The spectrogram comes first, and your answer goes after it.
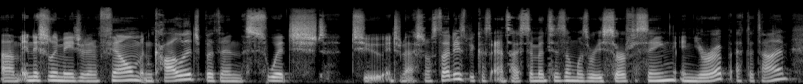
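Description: A woman with an American accent has an ordinary speaking voice at a fairly low pitch with ordinary pitch variation. She talks at a fairly quick pace with hardly any pauses. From US South, New Orleans, Louisiana. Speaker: curriculum designer, educator. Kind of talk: casual interview.

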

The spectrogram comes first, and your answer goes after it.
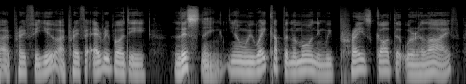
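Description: A man speaks at a medium pitch and a moderate pace with ordinary pitch variation, his voice dry and close with no echo on a very clean recording over a silent background. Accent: English. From England. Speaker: missionary and Bible teacher. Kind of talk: interview. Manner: halting.

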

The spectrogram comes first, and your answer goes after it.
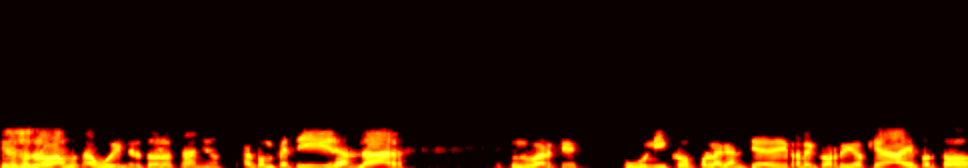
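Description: A plain, everyday voice at a fairly quick pace, with lively intonation. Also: man, fairly high pitch for a man. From Argentina, Bariloche (Patagonia). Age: 40s. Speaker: mountain bike racer and event organizer. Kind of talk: interview conversation.

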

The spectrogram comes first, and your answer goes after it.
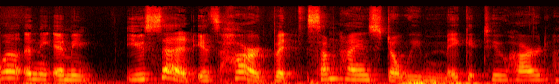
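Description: An ordinary speaking voice moves at a fairly slow pace. The intonation is lively. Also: woman, fairly high pitch for a woman. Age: 40s. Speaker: health podcast host. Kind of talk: interview.

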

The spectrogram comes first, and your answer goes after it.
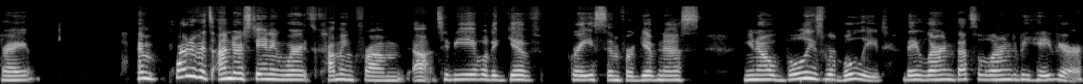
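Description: A woman with a normal speaking voice talks at a moderate pace and fairly high pitch, keeping her intonation fairly even. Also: very even loudness. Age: 40s. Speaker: self-love and confidence coach. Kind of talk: interview.

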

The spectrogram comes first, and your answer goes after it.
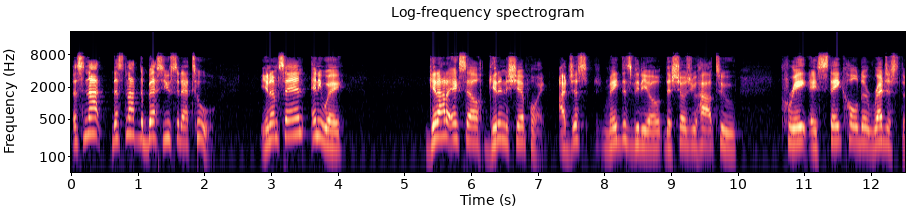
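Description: In a raised, projected voice, a man with a high pitch and a bright, sharp, animated tone speaks at a moderate pace with long, frequent pauses. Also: quiet background. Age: 40s. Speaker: podcast host and SharePoint consultant. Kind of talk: casual solo monologue.

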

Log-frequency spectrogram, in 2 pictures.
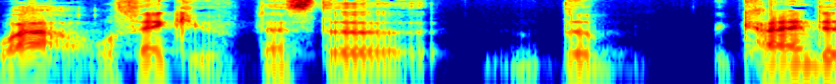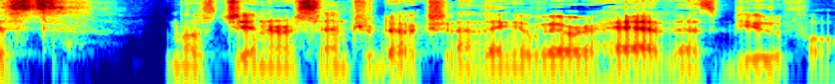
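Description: A man's monotone, flat voice at a moderate pace in a very clean recording with a silent background. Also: fairly low pitch for a man. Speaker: singer-songwriter. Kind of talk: casual chat. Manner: long-winded.

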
